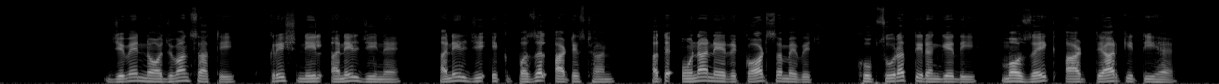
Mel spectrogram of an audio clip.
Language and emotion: Punjabi, neutral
